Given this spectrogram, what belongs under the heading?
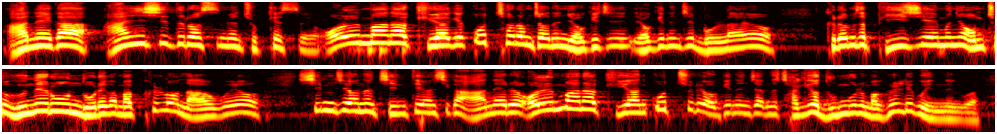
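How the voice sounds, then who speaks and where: A male pastor delivering a sermon in a church. His voice sits high and leaps around with lively swings of pitch. He tells stories with self-deprecating humor before driving the lesson home. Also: fast talker, hardly any pauses. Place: church sanctuary.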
